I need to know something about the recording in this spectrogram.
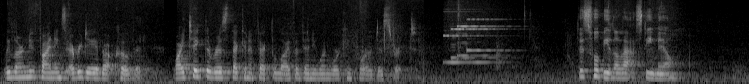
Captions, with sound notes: We learn new findings every day about COVID. Why take the risks that can affect the life of anyone working for our district? (beep sound) This will be the last email.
